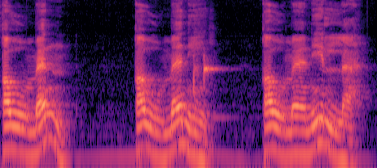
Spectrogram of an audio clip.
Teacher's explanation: So the tanween of the noon of the tanween had a kasra on it. That's why Allah becomes muraqqaqa. قومنillah because of the kasra on the noon of قومن, which is not written.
